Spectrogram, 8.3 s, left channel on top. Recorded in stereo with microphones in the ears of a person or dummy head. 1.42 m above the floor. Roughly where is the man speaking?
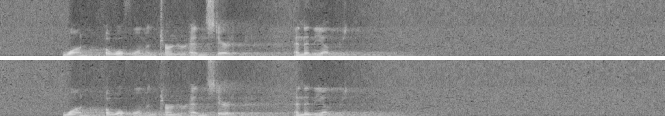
Left.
